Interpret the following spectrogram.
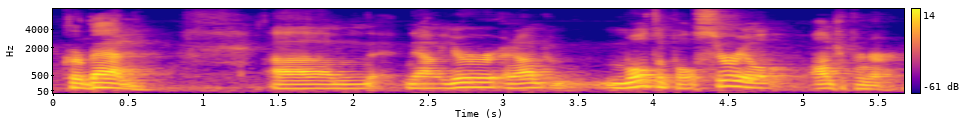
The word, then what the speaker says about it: Kurban: Kurban. Kurban.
